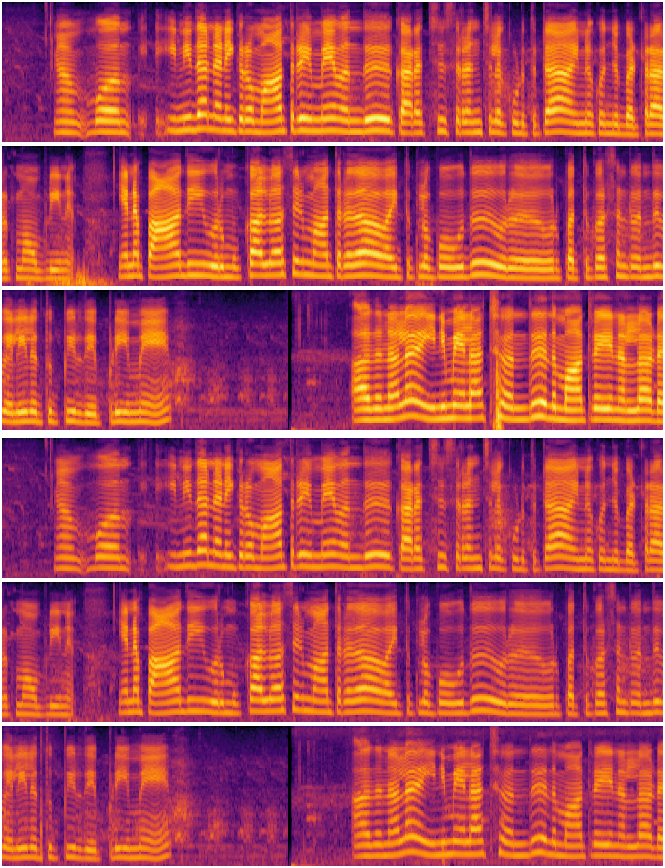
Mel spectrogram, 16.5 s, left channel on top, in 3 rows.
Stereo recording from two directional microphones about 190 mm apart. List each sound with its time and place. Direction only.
0.4 s speech: 20° left (ahead or behind)
13.9 s speech: 40° left (ahead or behind); by 16.5 s 55° left (ahead or behind)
